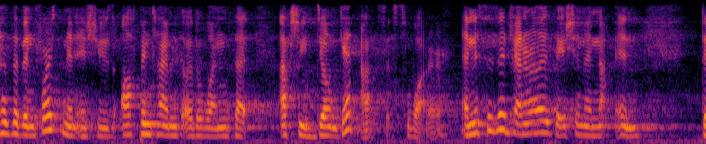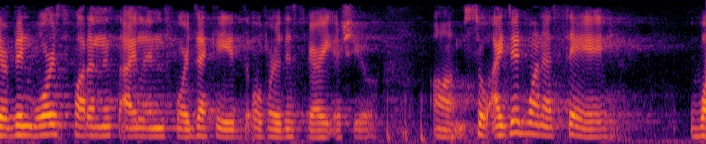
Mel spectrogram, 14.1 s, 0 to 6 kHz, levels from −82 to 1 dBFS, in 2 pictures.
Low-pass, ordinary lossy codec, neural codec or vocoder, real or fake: 5.4 kHz; AAC, 48 kbps; codec, 44.1 kHz, 7.8 kbps, DAC; fake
